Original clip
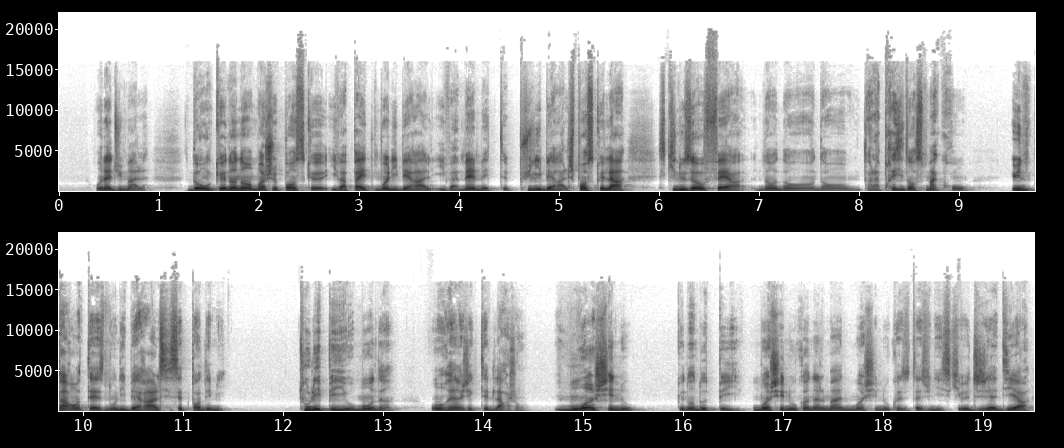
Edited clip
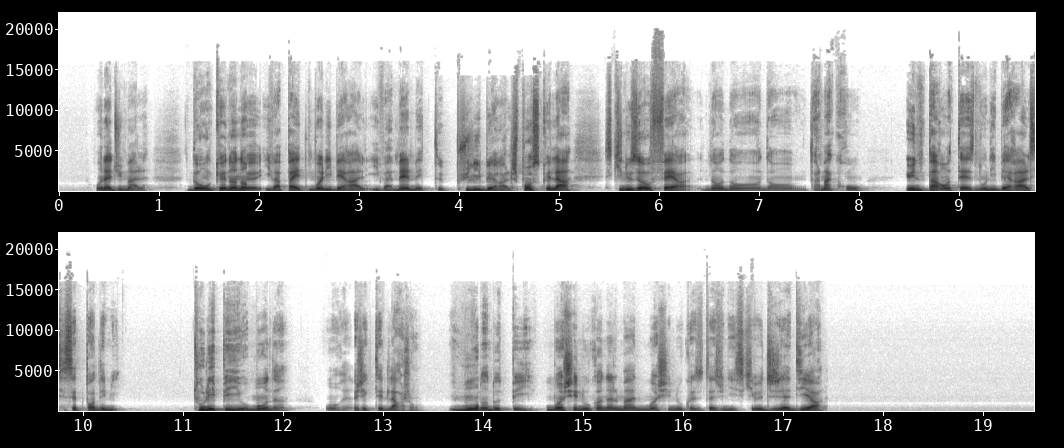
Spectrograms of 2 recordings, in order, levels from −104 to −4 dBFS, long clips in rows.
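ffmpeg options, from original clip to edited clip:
ffmpeg -i in.wav -filter_complex "[0:a]asplit=7[link_01][link_02][link_03][link_04][link_05][link_06][link_07];[link_01]atrim=end=1.872[link_08];[link_02]atrim=start=2.528:end=4.374[link_09];[link_03]atrim=start=4.37:end=5.37,asetpts=PTS-STARTPTS,asetrate=39249,aresample=44100[link_10];[link_04]atrim=start=5.366:end=8.142[link_11];[link_05]atrim=start=8.658:end=13.77,asetpts=PTS-STARTPTS,afade=type=out:start_time=4.152:duration=0.96[link_12];[link_06]atrim=start=13.77:end=15.002,asetpts=PTS-STARTPTS,afade=type=in:duration=0.004:curve=hsin[link_13];[link_07]atrim=start=16.008[link_14];[link_08][link_09]acrossfade=duration=0.004:curve1=hsin:curve2=hsin[link_15];[link_15][link_10]acrossfade=duration=0.004:curve1=hsin:curve2=hsin[link_16];[link_16][link_11]acrossfade=duration=0.004:curve1=hsin:curve2=hsin[link_17];[link_12][link_13]concat=n=2:v=0:a=1[link_18];[link_17][link_18]acrossfade=duration=0.004:curve1=hsin:curve2=hsin[link_19];[link_19][link_14]acrossfade=duration=0.004:curve1=hsin:curve2=hsin" out.wav

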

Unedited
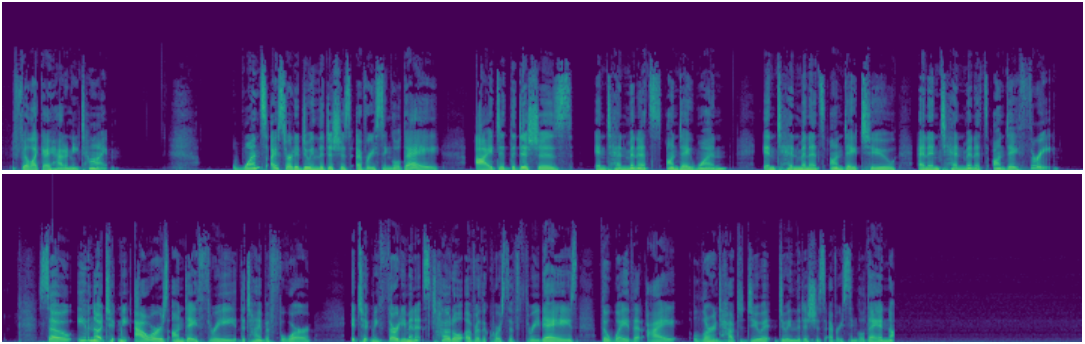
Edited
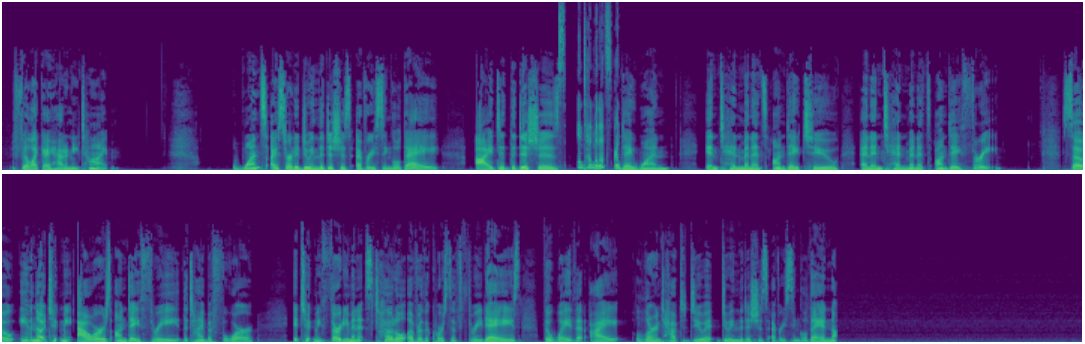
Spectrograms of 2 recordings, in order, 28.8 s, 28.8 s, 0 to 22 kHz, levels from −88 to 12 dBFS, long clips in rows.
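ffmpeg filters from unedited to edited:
ffmpeg -i in.wav -filter_complex "[0:a]asplit=3[link_01][link_02][link_03];[link_01]atrim=end=7.424[link_04];[link_02]atrim=start=7.42:end=9.01,asetpts=PTS-STARTPTS,asetrate=85113,aresample=44100,atrim=end_sample=36331,asetpts=PTS-STARTPTS[link_05];[link_03]atrim=start=9.006[link_06];[link_04][link_05]acrossfade=duration=0.004:curve1=hsin:curve2=hsin[link_07];[link_07][link_06]acrossfade=duration=0.004:curve1=hsin:curve2=hsin" out.wav

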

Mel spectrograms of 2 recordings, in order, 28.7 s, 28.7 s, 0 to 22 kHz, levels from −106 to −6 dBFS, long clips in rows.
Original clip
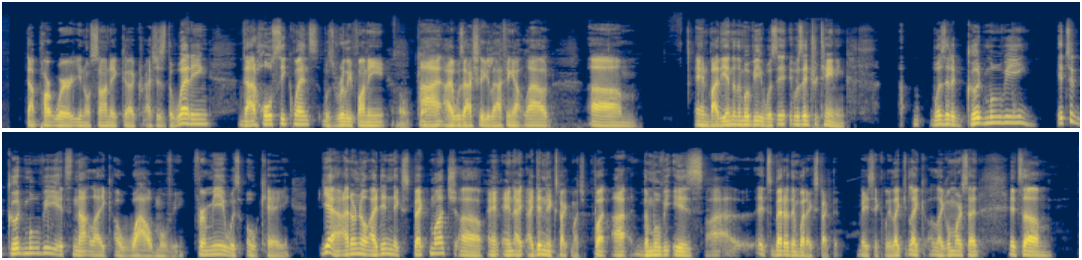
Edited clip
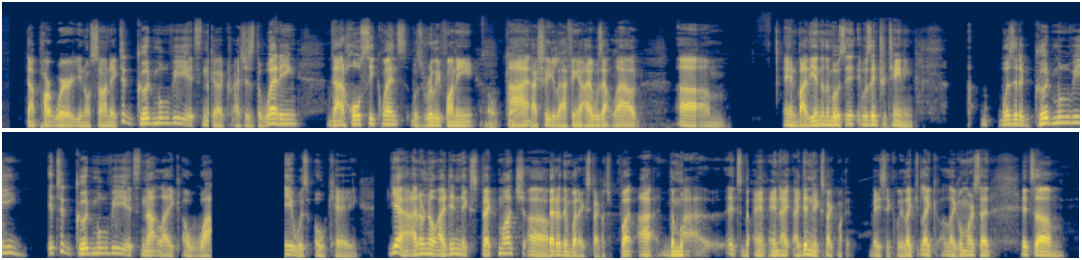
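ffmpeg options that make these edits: ffmpeg -i in.wav -filter_complex "[0:a]asplit=15[link_01][link_02][link_03][link_04][link_05][link_06][link_07][link_08][link_09][link_10][link_11][link_12][link_13][link_14][link_15];[link_01]atrim=end=1.582[link_16];[link_02]atrim=start=14.228:end=15.412[link_17];[link_03]atrim=start=1.578:end=5.892[link_18];[link_04]atrim=start=6.198:end=6.872[link_19];[link_05]atrim=start=5.888:end=6.202[link_20];[link_06]atrim=start=6.868:end=8.08,asetpts=PTS-STARTPTS,afade=type=out:start_time=1.208:duration=0.004:curve=hsin:silence=0.158489[link_21];[link_07]atrim=start=8.08:end=9.962,asetpts=PTS-STARTPTS,afade=type=in:duration=0.26:silence=0.158489[link_22];[link_08]atrim=start=10.228:end=16.26,asetpts=PTS-STARTPTS,afade=type=out:start_time=6.028:duration=0.004:curve=hsin[link_23];[link_09]atrim=start=16.26:end=17.24,asetpts=PTS-STARTPTS,volume=0[link_24];[link_10]atrim=start=17.24:end=20.782,asetpts=PTS-STARTPTS,afade=type=in:duration=0.004:curve=hsin[link_25];[link_11]atrim=start=24.728:end=25.422[link_26];[link_12]atrim=start=22.028:end=23.112[link_27];[link_13]atrim=start=23.858:end=24.732[link_28];[link_14]atrim=start=20.778:end=22.032[link_29];[link_15]atrim=start=25.418[link_30];[link_16][link_17]acrossfade=duration=0.004:curve1=hsin:curve2=hsin[link_31];[link_31][link_18]acrossfade=duration=0.004:curve1=hsin:curve2=hsin[link_32];[link_32][link_19]acrossfade=duration=0.004:curve1=hsin:curve2=hsin[link_33];[link_33][link_20]acrossfade=duration=0.004:curve1=hsin:curve2=hsin[link_34];[link_21][link_22]concat=n=2:v=0:a=1[link_35];[link_34][link_35]acrossfade=duration=0.004:curve1=hsin:curve2=hsin[link_36];[link_23][link_24][link_25]concat=n=3:v=0:a=1[link_37];[link_36][link_37]acrossfade=duration=0.004:curve1=hsin:curve2=hsin[link_38];[link_38][link_26]acrossfade=duration=0.004:curve1=hsin:curve2=hsin[link_39];[link_39][link_27]acrossfade=duration=0.004:curve1=hsin:curve2=hsin[link_40];[link_40][link_28]acrossfade=duration=0.004:curve1=hsin:curve2=hsin[link_41];[link_41][link_29]acrossfade=duration=0.004:curve1=hsin:curve2=hsin[link_42];[link_42][link_30]acrossfade=duration=0.004:curve1=hsin:curve2=hsin" out.wav

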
